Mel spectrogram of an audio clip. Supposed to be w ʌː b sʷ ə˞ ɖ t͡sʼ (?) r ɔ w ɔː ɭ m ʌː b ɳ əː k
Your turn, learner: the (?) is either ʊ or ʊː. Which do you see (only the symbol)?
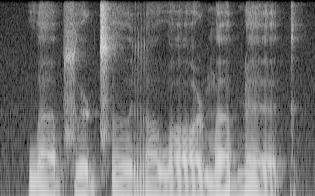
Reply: ʊː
